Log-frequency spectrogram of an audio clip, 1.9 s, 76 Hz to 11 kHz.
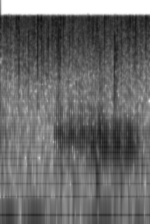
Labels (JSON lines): {"label": "biophony, croak", "recorder": "SoundTrap 500"}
